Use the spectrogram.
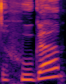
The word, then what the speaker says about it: hygge: this Nordic principle called hygge. It's a really funny word. It's pronounced hygge, but it's spelled like Hygge or something like that.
